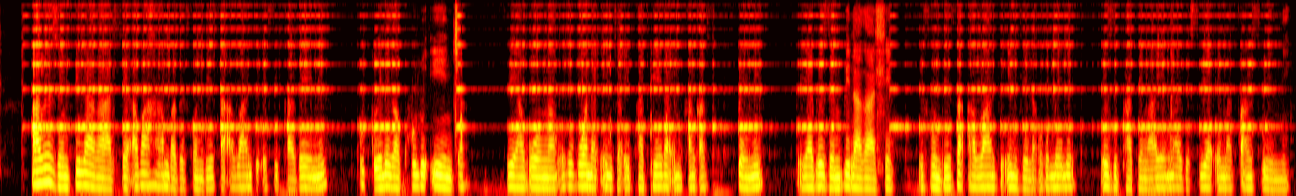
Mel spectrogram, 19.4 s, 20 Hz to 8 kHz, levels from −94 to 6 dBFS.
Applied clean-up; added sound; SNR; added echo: neural mask model RNNoise.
